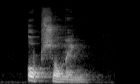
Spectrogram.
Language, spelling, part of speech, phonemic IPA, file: Dutch, opsomming, noun, /ˈɔp.sɔ.mɪŋ/, Nl-opsomming.ogg
- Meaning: 1. enumeration 2. list 3. sum Note: opsomming will typically translate to the verb sum, not the noun, the noun sum will typically translate to som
